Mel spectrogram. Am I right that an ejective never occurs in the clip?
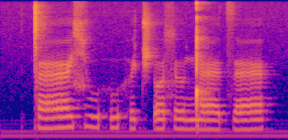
no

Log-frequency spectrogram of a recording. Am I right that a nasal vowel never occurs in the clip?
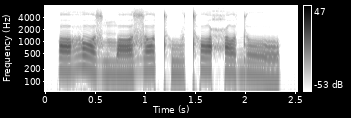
yes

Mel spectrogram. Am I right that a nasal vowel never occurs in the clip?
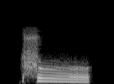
yes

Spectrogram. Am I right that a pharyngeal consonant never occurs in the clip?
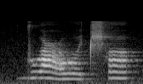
no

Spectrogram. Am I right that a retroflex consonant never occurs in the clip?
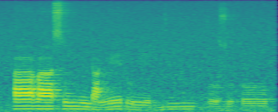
yes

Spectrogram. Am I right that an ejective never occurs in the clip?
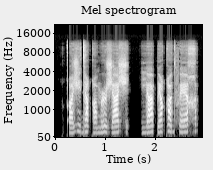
no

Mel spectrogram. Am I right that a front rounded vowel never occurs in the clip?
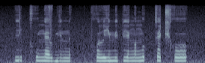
yes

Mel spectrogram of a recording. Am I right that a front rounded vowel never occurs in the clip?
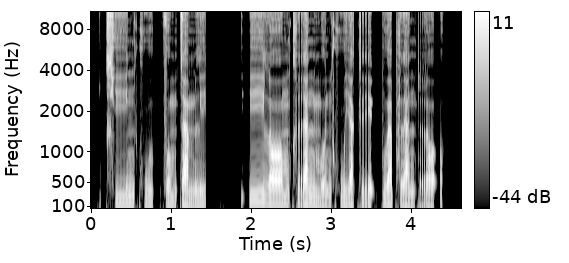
yes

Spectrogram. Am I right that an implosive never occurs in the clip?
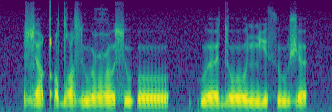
yes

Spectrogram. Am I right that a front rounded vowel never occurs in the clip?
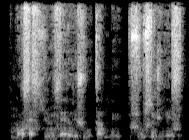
no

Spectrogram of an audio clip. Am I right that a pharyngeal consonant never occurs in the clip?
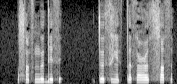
no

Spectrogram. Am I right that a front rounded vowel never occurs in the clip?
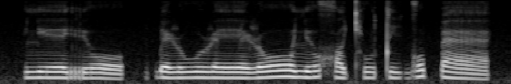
yes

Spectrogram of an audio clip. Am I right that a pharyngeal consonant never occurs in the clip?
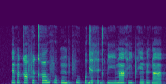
yes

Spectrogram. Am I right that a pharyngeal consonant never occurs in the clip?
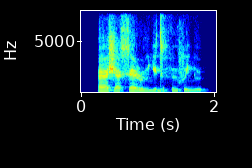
yes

